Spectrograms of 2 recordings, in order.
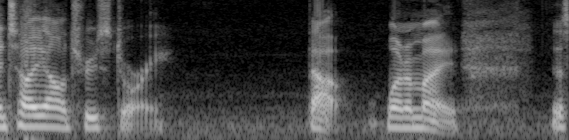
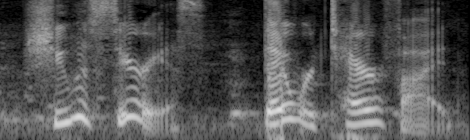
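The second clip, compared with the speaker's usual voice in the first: normal talking voice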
